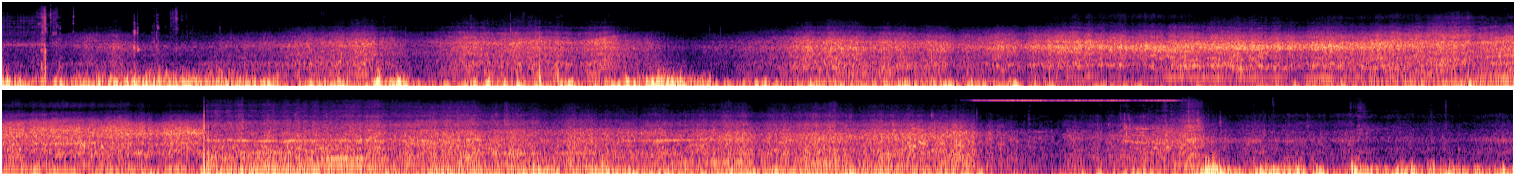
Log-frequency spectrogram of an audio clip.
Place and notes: Staré Mesto, Slovenská republika - public transportation
Bratislava, Slovakia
